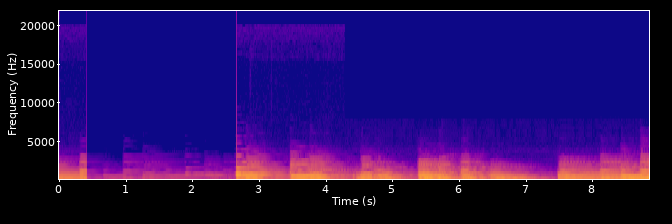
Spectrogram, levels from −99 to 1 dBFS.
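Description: A music clip with two faults. From 0.41 to 2.66 s the music cuts abruptly to a faint residue about 30 dB down, likely an audio dropout with the path left live; the sudden edges rule out a pause or fade. From 4.29 s to the end, with no gap, nothing remains above 7.2 kHz and codec artefacts thicken, the sound of an adaptive stream switching to a lower bitrate, one that points to a very low Opus rate.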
